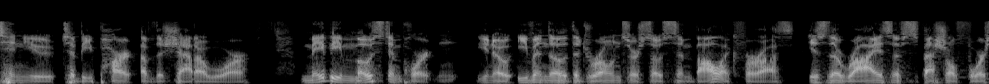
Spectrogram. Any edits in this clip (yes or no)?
yes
